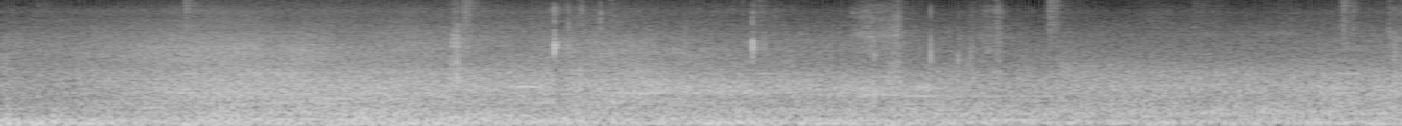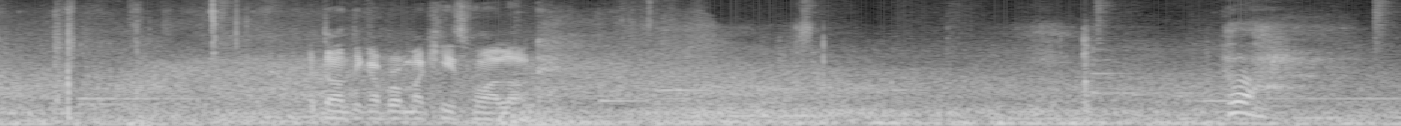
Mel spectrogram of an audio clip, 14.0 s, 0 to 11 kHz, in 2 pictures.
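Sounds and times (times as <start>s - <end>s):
road traffic rumble: 0.0s - 14.0s.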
